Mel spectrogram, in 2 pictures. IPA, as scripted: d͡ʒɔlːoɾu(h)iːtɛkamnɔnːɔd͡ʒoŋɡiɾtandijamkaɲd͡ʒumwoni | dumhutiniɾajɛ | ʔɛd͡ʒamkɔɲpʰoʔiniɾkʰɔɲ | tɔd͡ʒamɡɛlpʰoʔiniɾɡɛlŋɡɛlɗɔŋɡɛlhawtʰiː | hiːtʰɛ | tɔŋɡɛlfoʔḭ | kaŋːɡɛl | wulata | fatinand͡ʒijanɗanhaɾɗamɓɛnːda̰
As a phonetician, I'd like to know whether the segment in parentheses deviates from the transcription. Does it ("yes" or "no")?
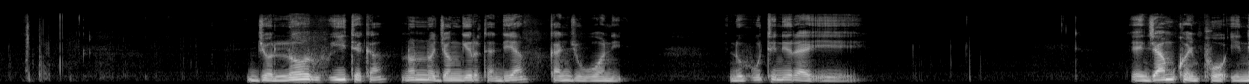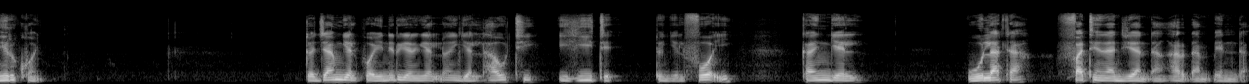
no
